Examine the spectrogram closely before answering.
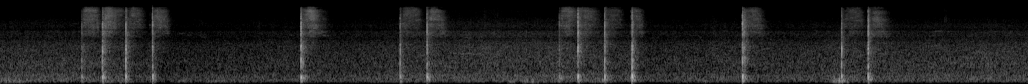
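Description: Boxing gloves punching curved focus pads held by a trainer: sharp slapping hits in quick combinations of two to four, with short pauses between them.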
